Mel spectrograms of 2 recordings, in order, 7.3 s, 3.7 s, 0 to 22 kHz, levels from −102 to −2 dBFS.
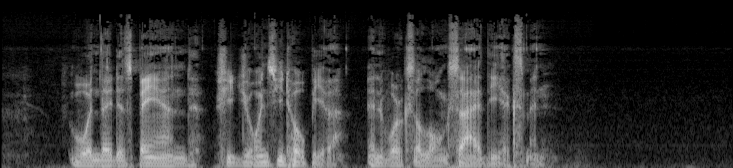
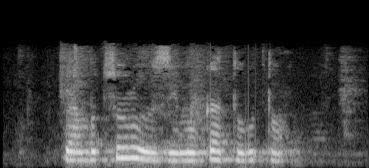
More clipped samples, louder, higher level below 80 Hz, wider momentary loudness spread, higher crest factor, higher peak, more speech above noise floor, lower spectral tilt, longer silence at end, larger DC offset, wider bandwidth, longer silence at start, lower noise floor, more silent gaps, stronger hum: neither; second, -29 LUFS vs -22 LUFS; first, -44 dBFS vs -60 dBFS; about the same, 13 LU vs 12 LU; first, 24 dB vs 14 dB; about the same, -6 dBFS vs -8 dBFS; first, 46 dB vs 41 dB; second, -4 dB/octave vs -6 dB/octave; first, 1.85 s vs 0.7 s; neither; first, 16 kHz vs 7.4 kHz; about the same, 0.7 s vs 0.6 s; first, -75 dBFS vs -62 dBFS; neither; neither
